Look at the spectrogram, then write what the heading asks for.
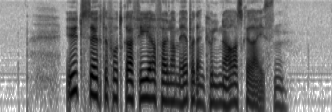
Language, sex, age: Norwegian, female, 49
